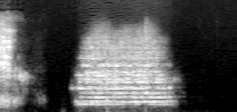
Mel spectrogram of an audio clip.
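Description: A passing truck sounds its horn once, a steady pitched blare of about a second. Just before it comes a short, sudden burst of noise.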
